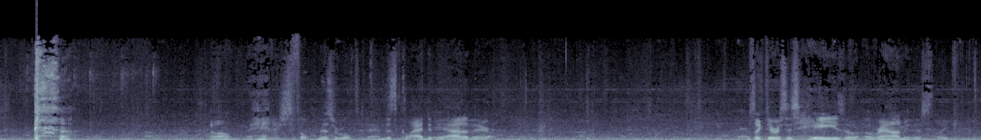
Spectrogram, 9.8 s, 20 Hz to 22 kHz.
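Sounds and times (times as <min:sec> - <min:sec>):
person coughing: 0:00.3 - 0:00.8
speech: 0:00.6 - 0:00.8, 0:02.1 - 0:05.1, 0:07.5 - 0:09.7.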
